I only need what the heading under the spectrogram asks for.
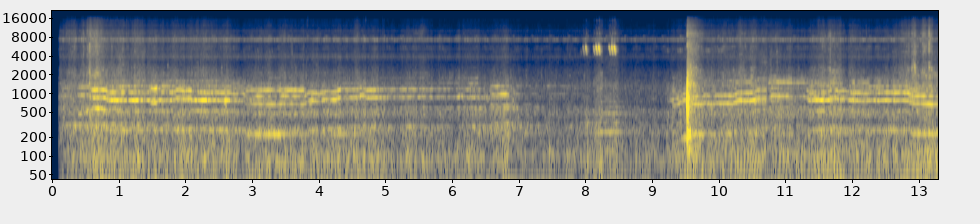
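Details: Bee in a village, a droning buzz with a wavering pitch that swells, fades near the middle and returns strongly after a sharp click; brief high cricket chirps flicker around eight seconds.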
